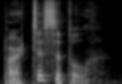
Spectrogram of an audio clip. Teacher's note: Now, those of you who have heard this word before, particularly in the States, will probably know it as participle. In the UK, we pronounce it stressing the second syllable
